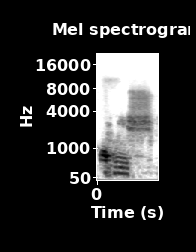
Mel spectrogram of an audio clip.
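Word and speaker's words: קדיש: Kadish.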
